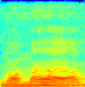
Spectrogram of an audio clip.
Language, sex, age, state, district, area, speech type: Sanskrit, female, 18-30, Kerala, Thrissur, urban, spontaneous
